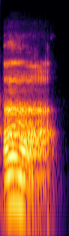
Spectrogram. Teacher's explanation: es como decir la a pero con la boca Un poquito más entrecerrada y con la lengua un poco retrocedido a la parte o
